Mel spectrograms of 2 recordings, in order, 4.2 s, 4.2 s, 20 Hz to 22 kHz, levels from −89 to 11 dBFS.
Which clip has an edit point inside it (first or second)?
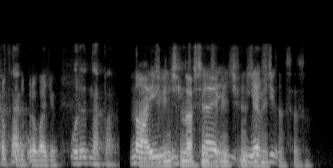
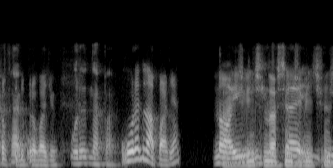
first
